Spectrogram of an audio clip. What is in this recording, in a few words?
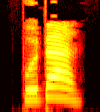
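Chinese; hsk2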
